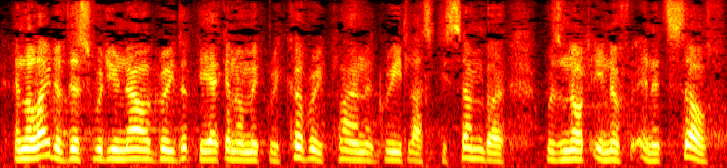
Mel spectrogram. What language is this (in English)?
English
